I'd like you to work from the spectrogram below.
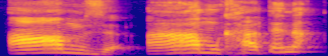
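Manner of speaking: आर्म्स said like आम, "aamz"; silent R. Shown as a demonstration. Teacher likening it to the mango, आर्म्स with silent R. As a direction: start आर्म्स exactly like आम, no R. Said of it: "इसमें आर ना silent".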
